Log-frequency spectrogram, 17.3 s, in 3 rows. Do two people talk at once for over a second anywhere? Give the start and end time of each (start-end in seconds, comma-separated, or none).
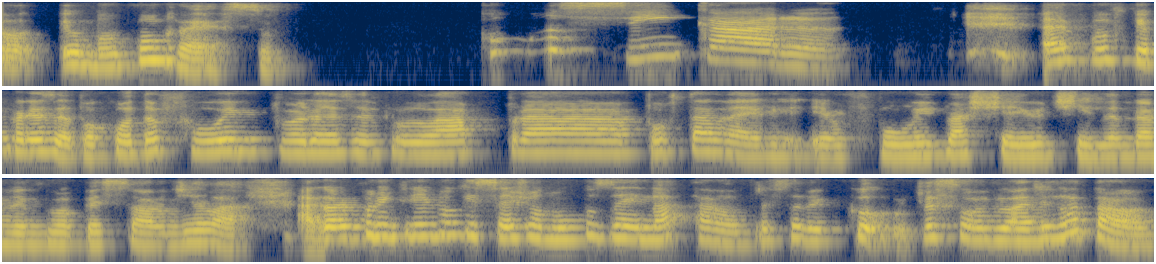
none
